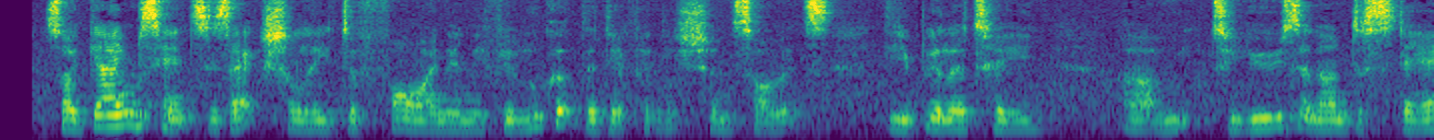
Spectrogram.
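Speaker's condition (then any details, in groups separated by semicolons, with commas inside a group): No condition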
